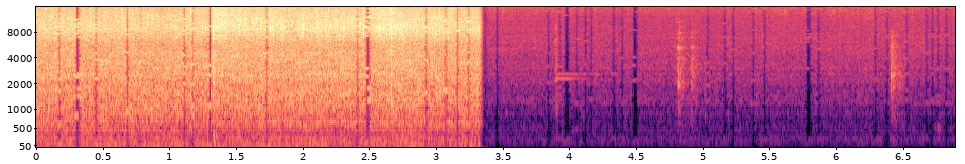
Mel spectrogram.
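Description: Beef and onions for shaken beef sizzle loudly in a hot pan with a steady broadband hiss, then cut off abruptly, leaving a quiet kitchen with a few faint clinks.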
